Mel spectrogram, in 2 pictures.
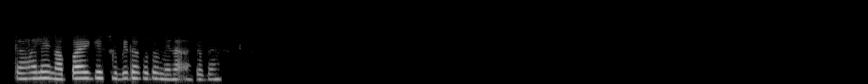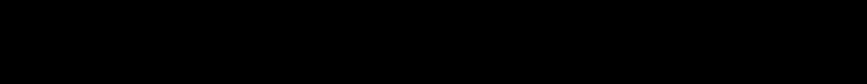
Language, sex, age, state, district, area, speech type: Santali, female, 18-30, West Bengal, Bankura, rural, conversation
